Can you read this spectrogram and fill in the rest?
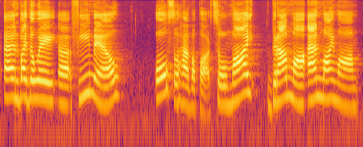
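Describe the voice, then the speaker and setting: A middle-aged woman from Palestine, a hospital director, giving an energetic personal talk in a conference room with phrasing. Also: on the high side. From Jerusalem, Palestine. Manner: energetic, gesturing while speaking, non-native phrasing. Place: conference room with projected slides.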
